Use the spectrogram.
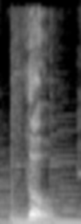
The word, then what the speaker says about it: though: répondons un commentaire en parlant du mot anglais do déjà rapidement la prononciation de ce dogme c'est un truc dont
